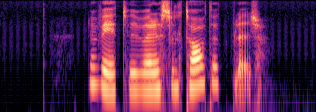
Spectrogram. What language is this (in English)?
Swedish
